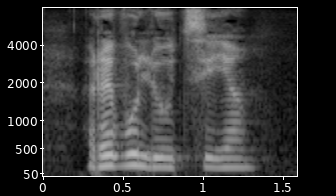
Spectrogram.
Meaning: revolution
- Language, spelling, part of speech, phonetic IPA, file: Ukrainian, революція, noun, [rewoˈlʲut͡sʲijɐ], Uk-революція.ogg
